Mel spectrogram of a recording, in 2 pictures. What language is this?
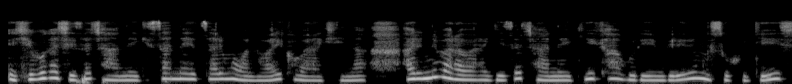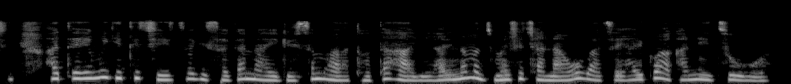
Rundi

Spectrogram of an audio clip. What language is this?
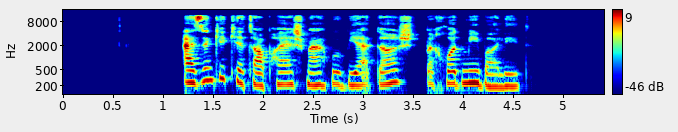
Persian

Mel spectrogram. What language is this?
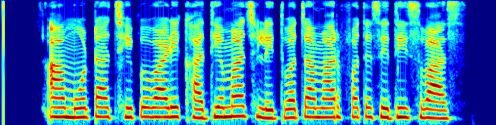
Gujarati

